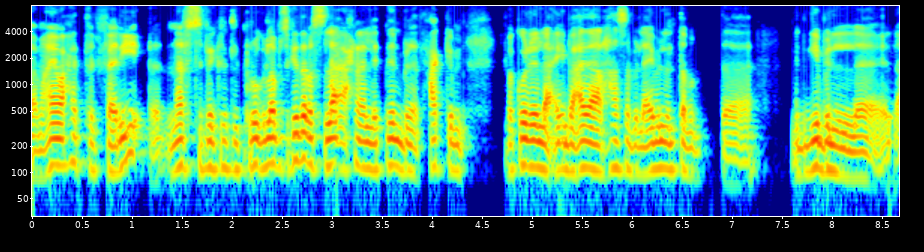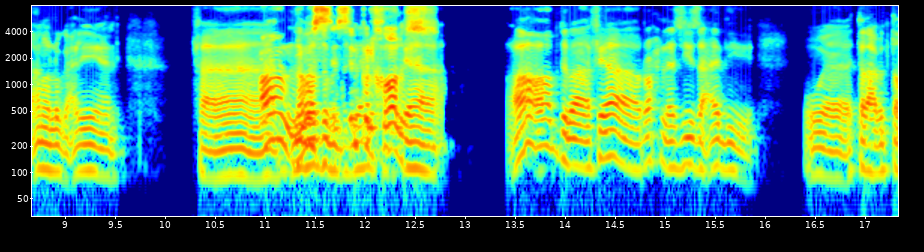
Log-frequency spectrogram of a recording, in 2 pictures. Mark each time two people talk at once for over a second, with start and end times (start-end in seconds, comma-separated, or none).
10.9-12.8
